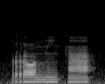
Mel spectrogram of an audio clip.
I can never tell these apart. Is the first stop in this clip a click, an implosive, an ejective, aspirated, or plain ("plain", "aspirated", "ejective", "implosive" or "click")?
plain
